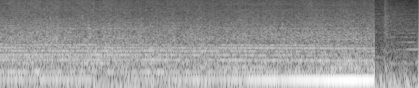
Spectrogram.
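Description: Motorboat engine running steadily under way, with wind and water rushing past; its low hum swells toward the end, then the sound cuts off abruptly.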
